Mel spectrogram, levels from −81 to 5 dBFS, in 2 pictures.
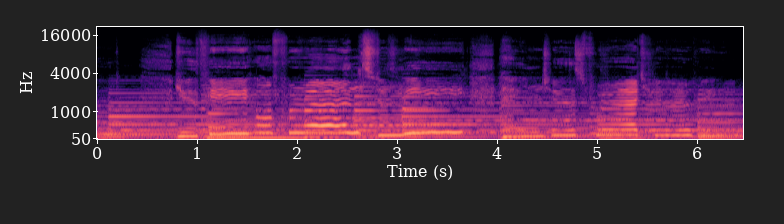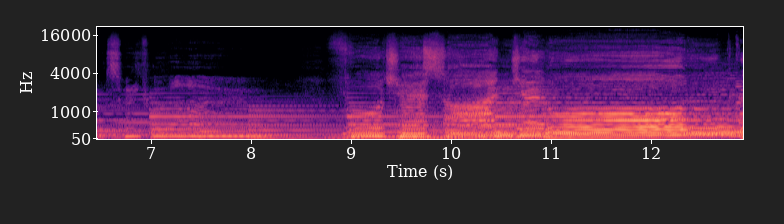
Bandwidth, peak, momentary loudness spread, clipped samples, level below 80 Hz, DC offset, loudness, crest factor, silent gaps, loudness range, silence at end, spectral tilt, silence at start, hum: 17.5 kHz; 0 dBFS; 12 LU; under 0.1%; -42 dBFS; under 0.1%; -19 LUFS; 18 dB; none; 8 LU; 0 s; -6.5 dB/octave; 0 s; none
